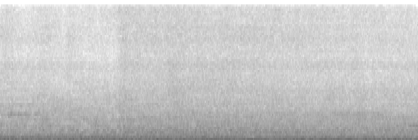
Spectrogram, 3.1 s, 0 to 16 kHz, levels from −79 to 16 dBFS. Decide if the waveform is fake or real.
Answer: fake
